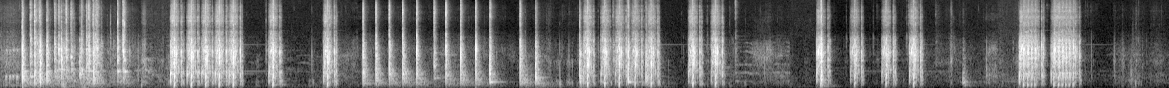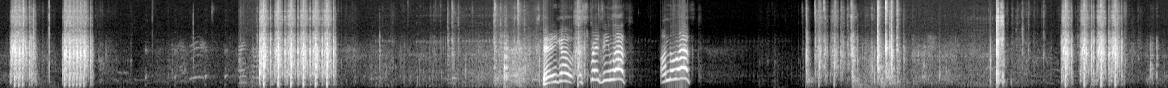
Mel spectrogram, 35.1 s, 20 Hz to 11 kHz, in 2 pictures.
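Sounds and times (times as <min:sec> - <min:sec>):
airsoft rifle firing bursts: 0:02.5 - 0:06.3, 0:08.7 - 0:10.9, 0:12.2 - 0:13.9, 0:15.3 - 0:16.3, 0:17.6 - 0:19.0, 0:21.4 - 0:22.6, 0:29.7 - 0:30.2, 0:33.4 - 0:34.4.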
